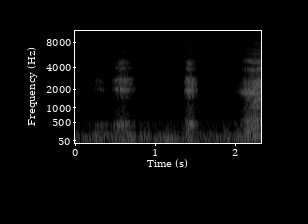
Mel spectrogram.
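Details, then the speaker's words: Person with an itchy nose blaming allergies: three sharp, hissing sneezes, each with a short intake of breath before it, amid remarks about allergies: repeated sneezing. "just oh my goodness oh my god my allergies are crazy today oh my goodness excuse me"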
